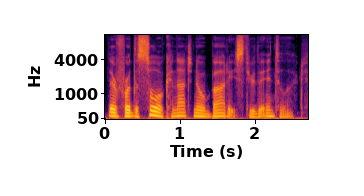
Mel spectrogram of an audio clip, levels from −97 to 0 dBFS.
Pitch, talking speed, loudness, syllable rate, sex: 120 Hz, 200 wpm, -16 LUFS, 6.2 syllables/s, male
